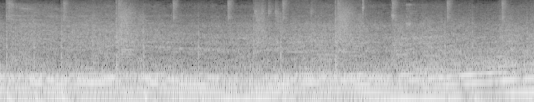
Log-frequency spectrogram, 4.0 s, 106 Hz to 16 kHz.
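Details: 2017 Kawasaki ZX10R four-cylinder on dyno, rebaseline full-throttle pull after readjusting a slipping clutch: pitch climbs cleanly with no sudden flare; clutch now holding, pulling healthy.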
